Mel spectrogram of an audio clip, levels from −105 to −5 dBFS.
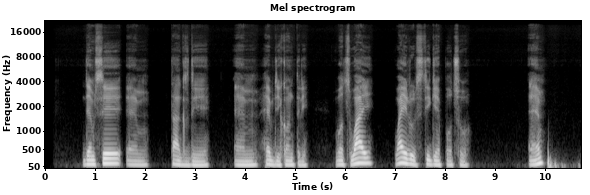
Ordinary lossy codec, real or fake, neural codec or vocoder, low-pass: none; real; none; 19.8 kHz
